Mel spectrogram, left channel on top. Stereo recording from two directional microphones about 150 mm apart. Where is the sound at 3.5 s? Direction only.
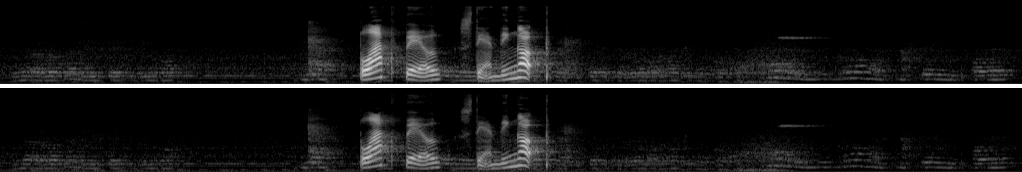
15° left (ahead or behind).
